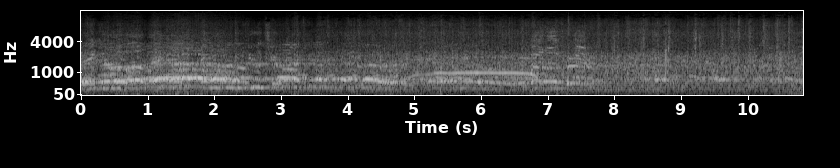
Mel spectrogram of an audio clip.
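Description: Stadium crowd chanting and singing together, the voices held in long drawn-out notes. A single high held note stands out for a couple of seconds near the middle.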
